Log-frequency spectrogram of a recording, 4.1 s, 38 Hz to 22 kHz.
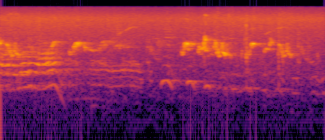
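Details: Red-whiskered bulbul at a trapping site in Ba Thá, 18 December 2016: bright, warbled phrases of short rising and falling notes repeat quickly. Lower, harmonic, sliding sounds overlap during the first two seconds.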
